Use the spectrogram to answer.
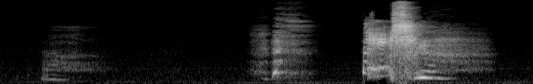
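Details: A soft breath and catch build to one loud, sharp induced sneeze from an adult with a lingering mild cold, feeling sneezy with a slightly sore throat.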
